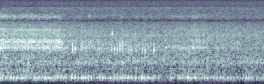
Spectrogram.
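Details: Ragdoll kitten about two months old purring while it licks a person's hand, a steady, fast, soft rumbling pulse running evenly through the whole quiet recording.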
